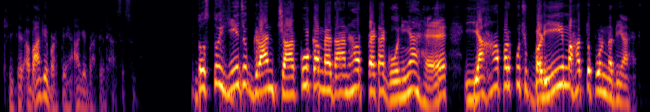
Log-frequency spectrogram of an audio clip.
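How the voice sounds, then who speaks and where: A man's voice: high voice, big pitch swings, fast, no room sound, clean studio sound. A man teaching a geography map lesson. He repeats key terms and calls his students "beta". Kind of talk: online map lecture.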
